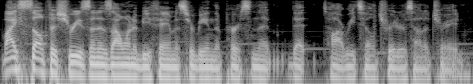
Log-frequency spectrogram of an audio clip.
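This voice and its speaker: Casual male stream host, very low voice, chatty and digressive, soft music bed. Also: fast. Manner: rambling, talkative, laughs often. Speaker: live trading stream host. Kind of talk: casual live-stream chat.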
